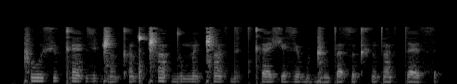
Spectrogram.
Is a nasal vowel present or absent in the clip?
present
